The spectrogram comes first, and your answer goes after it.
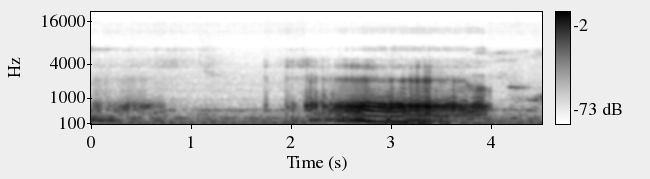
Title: Ayka snoring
